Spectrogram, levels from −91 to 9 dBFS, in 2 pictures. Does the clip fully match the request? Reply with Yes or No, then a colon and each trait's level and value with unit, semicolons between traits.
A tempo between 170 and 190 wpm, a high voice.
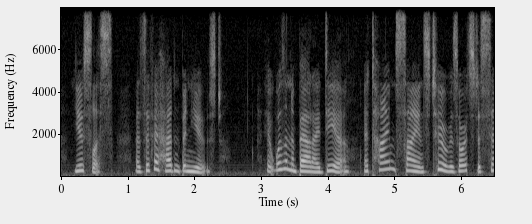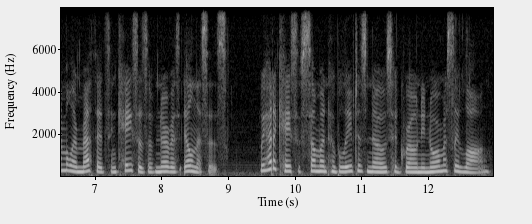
Yes: average, 180 wpm; high, 240 Hz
